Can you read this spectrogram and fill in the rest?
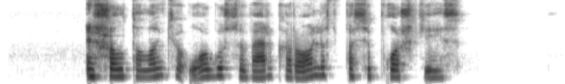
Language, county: Lithuanian, Vilnius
